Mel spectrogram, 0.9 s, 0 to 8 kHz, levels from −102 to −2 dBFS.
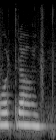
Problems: none marked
